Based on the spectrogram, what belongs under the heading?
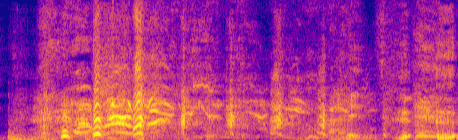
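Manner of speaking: high, helpless laughter through the words; real squealing laugh-talk; laughing protest. Real, not acted. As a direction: protest while cracking up. Laughing protest when asked about drugs.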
